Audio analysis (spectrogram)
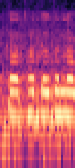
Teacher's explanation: त थ द ध न बोलेंगे तो आपका दांत टच करता है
